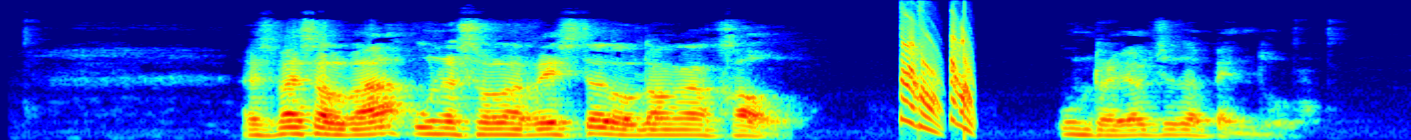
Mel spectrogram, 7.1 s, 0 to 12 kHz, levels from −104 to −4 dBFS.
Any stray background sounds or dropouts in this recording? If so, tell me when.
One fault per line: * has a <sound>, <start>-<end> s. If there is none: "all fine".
* has a chirp, 4.5-4.9 s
